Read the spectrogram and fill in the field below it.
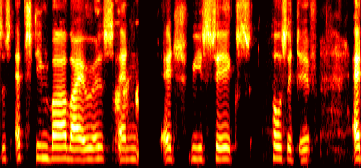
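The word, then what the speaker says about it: Epstein-Barr: I ordered tests for herpus viruses for example ep how do you pronounce this? Epstein bar virus and HV6 positive.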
